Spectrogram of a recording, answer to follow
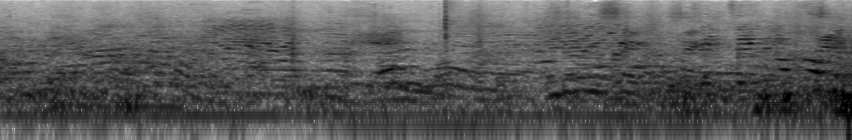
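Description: Indistinct chatter of adults and young children, several voices overlapping, with a steady low hum underneath.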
